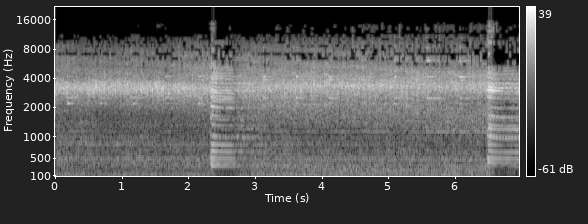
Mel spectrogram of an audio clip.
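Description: Union Pacific freight train rolling past with a steady rumble of wheels on rail. Its locomotive horn gives a short blast about two and a half seconds in and starts sounding again near the end.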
